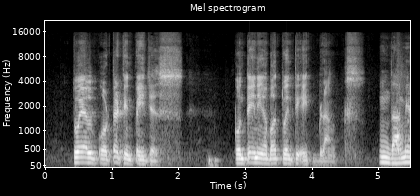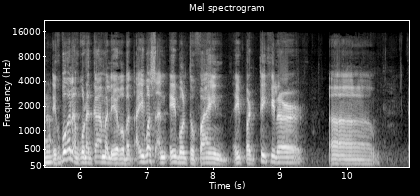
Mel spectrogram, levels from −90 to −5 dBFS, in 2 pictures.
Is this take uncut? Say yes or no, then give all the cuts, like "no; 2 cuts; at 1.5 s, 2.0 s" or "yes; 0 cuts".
yes; 0 cuts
